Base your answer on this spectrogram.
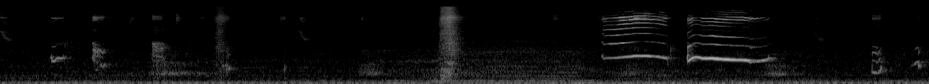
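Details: Fearful puppy trying to get past its fright: scattered faint squeaks, then two clear, drawn-out high whines near the end, each wavering and dipping slightly in pitch, over a low background hum.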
